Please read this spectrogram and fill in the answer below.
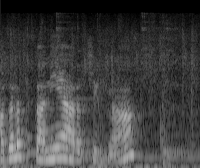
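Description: A person's voice, its pitch gliding smoothly up and down, dropping away near the end.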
